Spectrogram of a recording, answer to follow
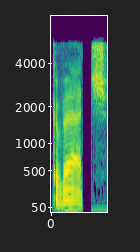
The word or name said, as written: kvetch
